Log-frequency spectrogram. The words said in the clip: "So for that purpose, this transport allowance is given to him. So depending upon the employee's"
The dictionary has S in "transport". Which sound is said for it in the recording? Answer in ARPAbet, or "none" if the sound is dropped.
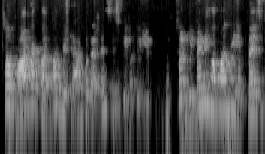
none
